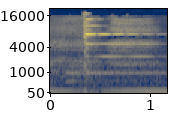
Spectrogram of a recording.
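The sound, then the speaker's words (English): A small bell is struck once, a bright ding that rings on and slowly fades over a steady low hum. “When I ring this bell”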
